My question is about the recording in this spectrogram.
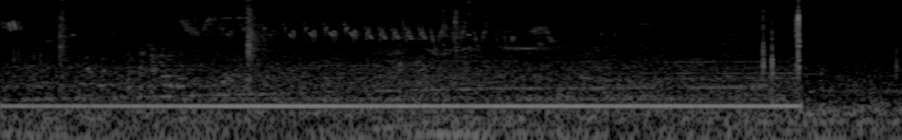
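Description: Songbirds singing outdoors in quick high trills of rapidly repeated notes, one trill stepping down in pitch. Under them runs a steady low hum, which cuts off suddenly with a click about six seconds in.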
